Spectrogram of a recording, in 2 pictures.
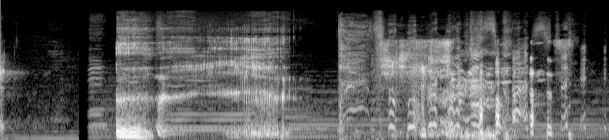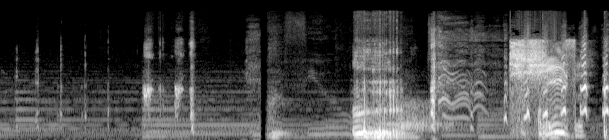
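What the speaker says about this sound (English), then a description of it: "That just sounded like you burped into a toilet." Loud, close burps repeat in throaty bursts across the stretch, with quieter gaps and clicking noises between them.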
